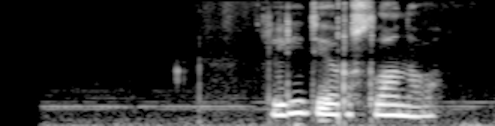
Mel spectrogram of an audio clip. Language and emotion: Russian, neutral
